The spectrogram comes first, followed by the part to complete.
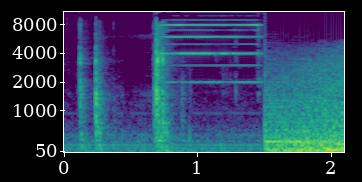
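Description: AA batteries clicking into the battery compartment of an electronic keypad deadbolt, then the lock gives one electronic beep of just under a second as it powers up. Near the end a loud rushing noise cuts in abruptly.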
